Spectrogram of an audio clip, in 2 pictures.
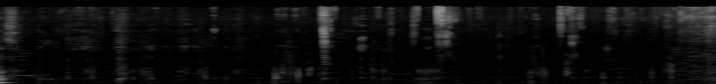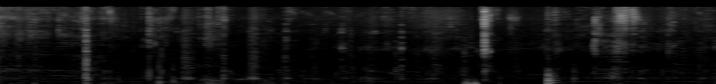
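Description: Close-miked biting and chewing of a burger topped with crispy battered onion rings: crunchy crackling bites and wet mouth sounds. A low thump comes near the end.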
